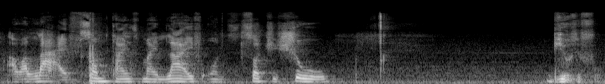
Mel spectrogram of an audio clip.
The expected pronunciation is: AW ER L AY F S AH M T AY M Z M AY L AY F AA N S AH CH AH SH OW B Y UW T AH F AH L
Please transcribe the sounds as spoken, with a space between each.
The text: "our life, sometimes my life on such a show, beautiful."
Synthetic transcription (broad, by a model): AW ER L AY F S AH M T AY M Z M AY L AY F AA N S AH CH AH SH OW B Y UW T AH F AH L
